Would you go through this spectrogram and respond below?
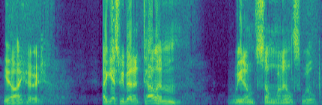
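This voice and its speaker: Animated, sardonic actor as male political aide. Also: medium pitch, measured pace. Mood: dry, teasing. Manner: sarcastic, grumbling. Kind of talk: radio drama dialogue.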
